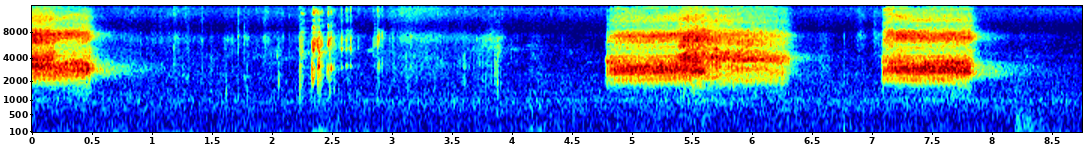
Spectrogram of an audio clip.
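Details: Azure-winged Magpie calls while a fledgling that left the nest after about a month sits alone, unable to fly well; the parents call from above to protect it. Three harsh, raspy, buzzing bursts, each about one to one and a half seconds long.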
